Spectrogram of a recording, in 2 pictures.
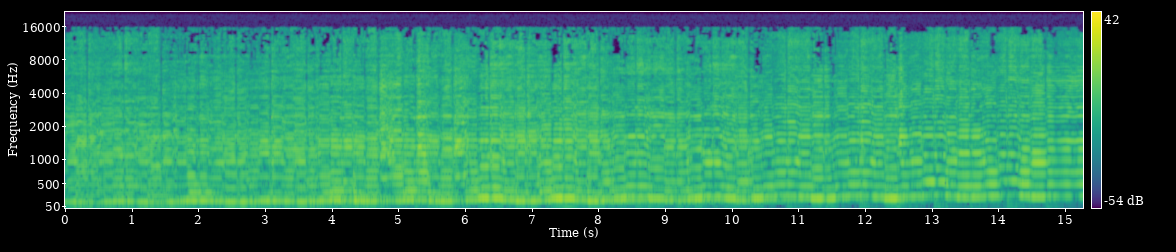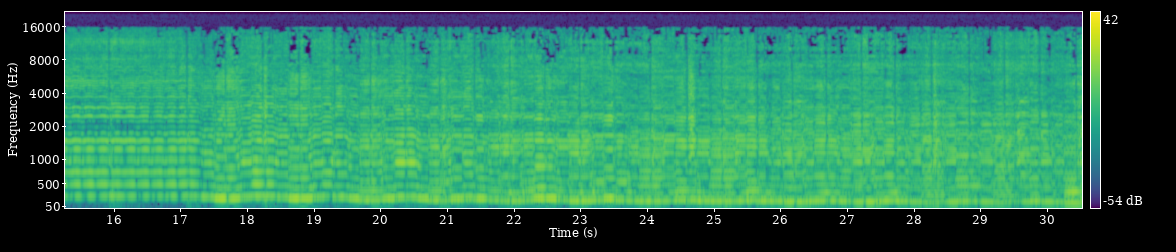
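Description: Double bass played with the bow in the lower octave, running quick three-note scale patterns that climb step by step. Past the middle one note is held for about two seconds, then the patterns step back down.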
